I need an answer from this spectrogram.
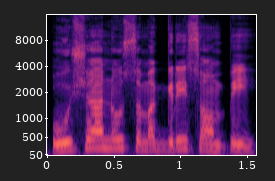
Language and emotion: Punjabi, neutral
